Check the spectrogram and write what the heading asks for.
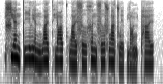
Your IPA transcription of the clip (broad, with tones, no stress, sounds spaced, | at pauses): ɕ j ɛ˥˩ n t̪ i˥ l j ɛ˨ n m w a˥˩ ɪ̯ t̪ʰ j ɑ˥ ʊ̯ t̪ʰ w a˧˥ ɪ̯ s ɹ̩˧˥ x ə˥˩ n s ɹ̩˥ s w ä˥˩ t͡s w e˩ ɪ̯ p j ɑ̰˨˩ ŋ pʰ a˥ ɪ̯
